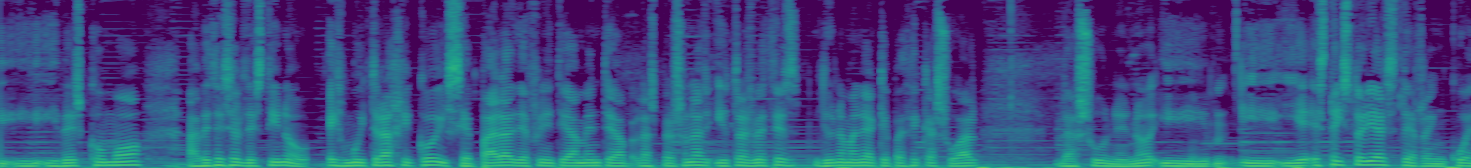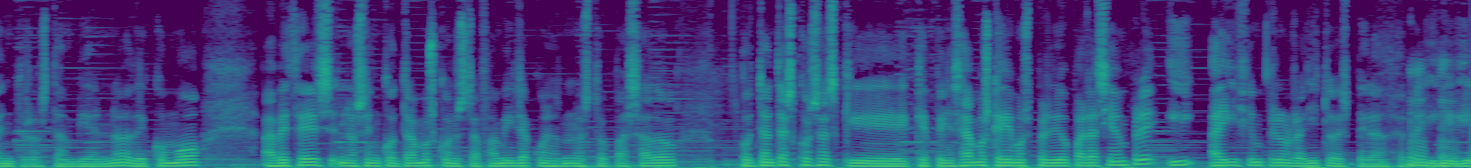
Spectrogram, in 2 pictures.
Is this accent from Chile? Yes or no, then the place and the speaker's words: no; Spain; entiendes un poco más cómo somos y por qué somos así los españoles.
